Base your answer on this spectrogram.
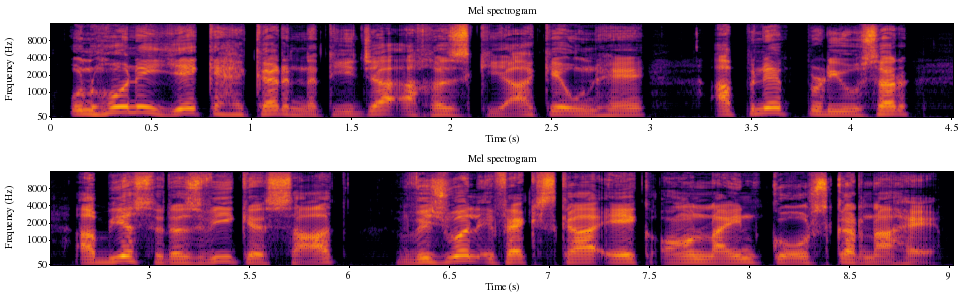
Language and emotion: Urdu, neutral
